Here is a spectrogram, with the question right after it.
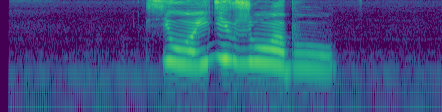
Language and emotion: Russian, sad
